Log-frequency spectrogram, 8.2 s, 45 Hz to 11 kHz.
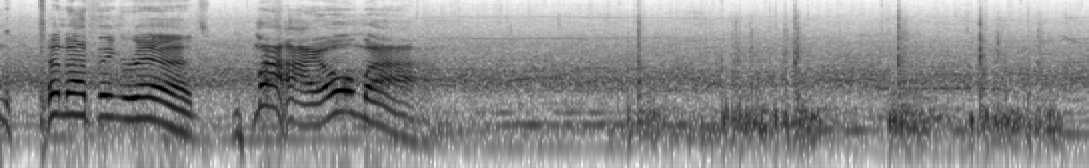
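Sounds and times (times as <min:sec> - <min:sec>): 
speech: 0:00.0 - 0:03.3
stadium crowd roaring: 0:00.0 - 0:08.1
stadium fireworks bangs after a home run: 0:04.7 - 0:08.1.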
